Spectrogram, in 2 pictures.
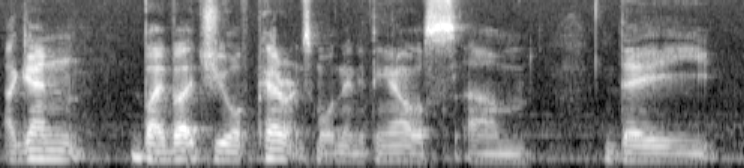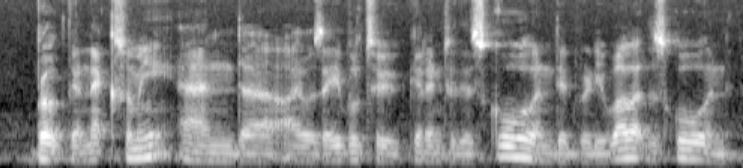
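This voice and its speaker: Low-voiced guy in his 50s, thoughtful, lots of ums, faint hiss behind. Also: normal speed, few pauses. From England. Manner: thoughtful, many fillers, self-correcting. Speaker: guest. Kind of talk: reflective interview answers.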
